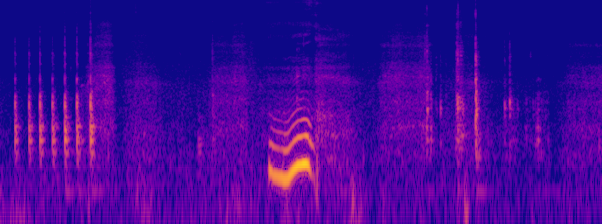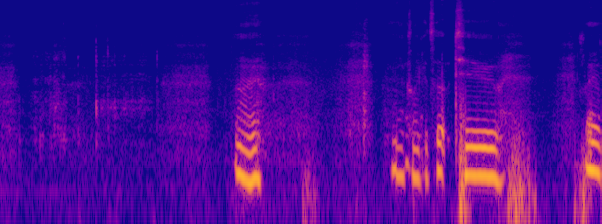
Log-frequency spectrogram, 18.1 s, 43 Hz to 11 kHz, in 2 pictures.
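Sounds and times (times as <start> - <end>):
faint breathing: 1.3 - 7.6, 8.4 - 15.0, 16.5 - 17.8
man humming: 4.0 - 5.3.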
